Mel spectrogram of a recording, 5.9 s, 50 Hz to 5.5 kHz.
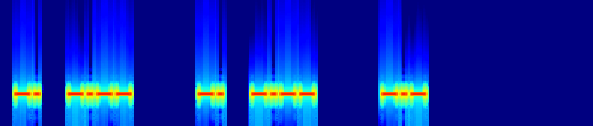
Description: Morse code, heard as a keyed tone, about 25 wpm, spaced as for 18 wpm, 600 Hz. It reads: NY NY K
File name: POTA208 18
